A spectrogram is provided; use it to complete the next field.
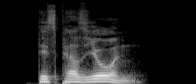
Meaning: dispersion, dispersal
- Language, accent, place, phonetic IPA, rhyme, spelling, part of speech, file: German, Germany, Berlin, [dɪspɛʁˈzi̯oːn], -oːn, Dispersion, noun, De-Dispersion.ogg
